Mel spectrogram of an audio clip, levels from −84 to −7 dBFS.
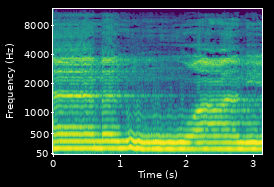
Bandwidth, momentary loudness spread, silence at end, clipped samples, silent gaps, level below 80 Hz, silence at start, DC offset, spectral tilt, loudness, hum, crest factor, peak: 11 kHz; 2 LU; 0 s; 0.2%; none; -42 dBFS; 0 s; under 0.1%; -6 dB/octave; -8 LUFS; none; 8 dB; 0 dBFS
